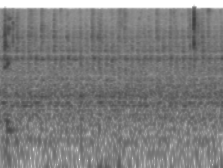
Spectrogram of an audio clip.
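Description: Low steady rumble with a faint hiss of background noise, a little stronger in the middle.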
